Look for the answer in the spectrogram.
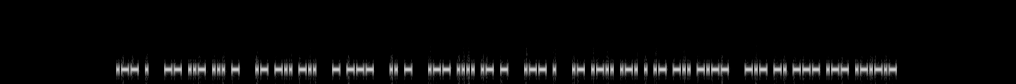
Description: Morse code, heard as a keyed tone, about 52 wpm, 700 Hz. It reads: WE MUST ADD TO IT WHAT WE ALREADY KNOW.
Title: Sentences from Top 1000 Words - Review Part 1 - 50wpm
